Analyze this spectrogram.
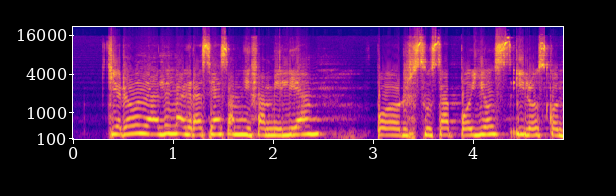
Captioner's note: speaking in Spanish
